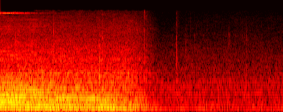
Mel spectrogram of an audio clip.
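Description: A man's drawn-out groan of "aduh" (ouch) over background music, both cutting off suddenly about a second in, leaving only faint background noise with a few light clicks.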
